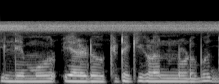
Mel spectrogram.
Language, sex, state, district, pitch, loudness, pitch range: Kannada, male, Karnataka, Koppal, 140 Hz, -16 LUFS, 135-145 Hz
